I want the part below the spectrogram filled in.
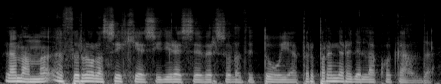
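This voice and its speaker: A man reading an audiobook aloud in a measured, somber narration. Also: mid-range voice, dark tone. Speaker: audiobook reader.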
